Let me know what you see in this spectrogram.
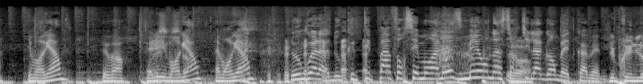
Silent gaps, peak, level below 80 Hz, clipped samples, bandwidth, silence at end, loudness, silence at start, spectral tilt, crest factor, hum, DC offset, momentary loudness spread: none; 0 dBFS; -22 dBFS; under 0.1%; 16.5 kHz; 0 s; -14 LUFS; 0 s; -5 dB/octave; 12 dB; none; under 0.1%; 4 LU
